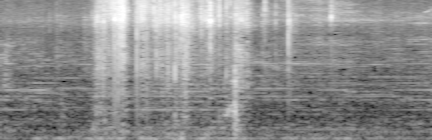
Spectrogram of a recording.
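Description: Clear plastic wrap crinkling as a wrapped headlight assembly is handled: a burst of crackles starting about a second in and lasting a second and a half, then a few faint ticks.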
